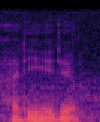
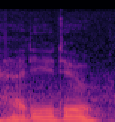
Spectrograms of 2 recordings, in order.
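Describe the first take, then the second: First: Do and you merge into one weak syllable. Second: Do and you merge into one weak syllable.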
